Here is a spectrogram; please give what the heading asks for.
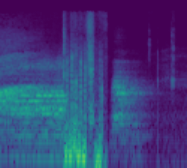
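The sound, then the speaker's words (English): A little dog barks inside a house, giving a few sharp, loud yaps in quick succession that break off into quieter sounds. “What you're hearing is a little pain in the ass dog bark at absolutely nothing, potentially awaking all the other animals in the house.”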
